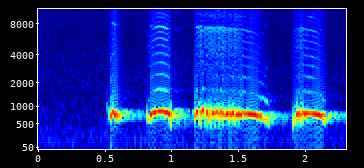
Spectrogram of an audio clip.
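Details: Spotted dove coo for luring birds: a single clear phrase of four mellow notes, two brief arched coos, one extended coo, and a final shorter one, with no other sounds.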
